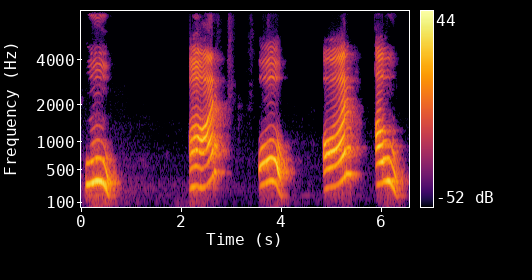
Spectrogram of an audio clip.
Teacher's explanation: तो आप देखिए कि 11 जो स्वर होते हैं उनमें से कौन सा उच्चारण ऐसा है जिनकी ध्वनि निकलते समय हमारे होठों का जो मुंह है, जो होठ है वो राउंड हो जाएंगे, गोल हो जाएंगे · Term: वृत्त आकार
